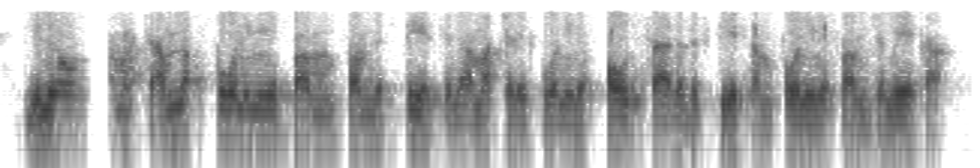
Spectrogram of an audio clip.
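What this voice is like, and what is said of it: Jamaican accent. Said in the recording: “I could tell by the accent and then the 876. I know that's like a Jamaican number.”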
